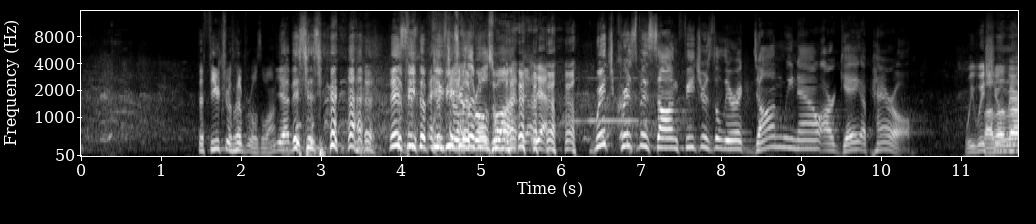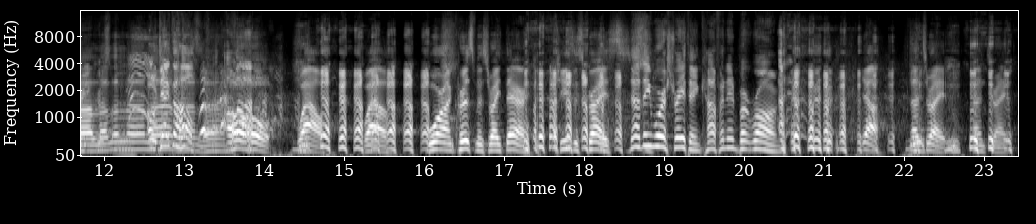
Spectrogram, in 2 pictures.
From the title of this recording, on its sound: Live from San Diego!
